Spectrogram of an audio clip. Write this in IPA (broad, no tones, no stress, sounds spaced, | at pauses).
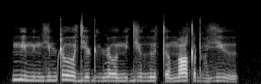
mʲ ɨ mʲ ɨ m zʲ ɨ m ʈ ɤː dʲ ɨː ɖʱ ɨ ɳ ɤː mʲ ɨ dʲ ɤ ɦ ɨ t əː m əː tˤ ɨ ɖʱ ə zʲ ɨː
